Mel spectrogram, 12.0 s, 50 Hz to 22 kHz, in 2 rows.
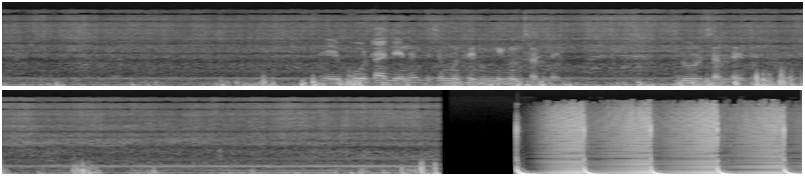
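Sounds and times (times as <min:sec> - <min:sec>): boat engine rumble: 0:00.0 - 0:09.3
wind noise on microphone: 0:00.0 - 0:09.3.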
